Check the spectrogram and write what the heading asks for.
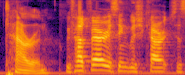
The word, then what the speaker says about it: Taran: meet our main character taran which they keep pronouncing as taran which is the first of the mildly irritating pronunciations it's taran we've had various english characters such as king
